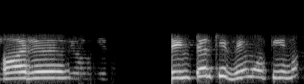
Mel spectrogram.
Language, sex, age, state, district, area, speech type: Hindi, female, 18-30, Rajasthan, Jodhpur, urban, conversation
